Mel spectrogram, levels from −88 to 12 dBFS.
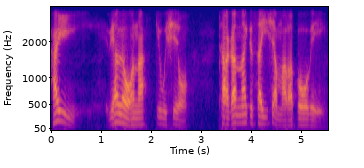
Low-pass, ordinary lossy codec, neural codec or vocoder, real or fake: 3.6 kHz; none; codec, 16 kHz, 0.8 kbps, ZipCodec; fake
